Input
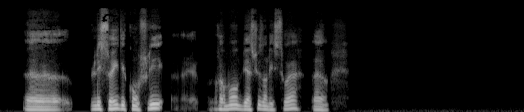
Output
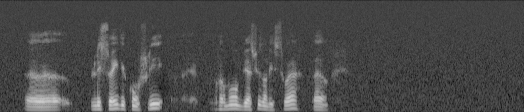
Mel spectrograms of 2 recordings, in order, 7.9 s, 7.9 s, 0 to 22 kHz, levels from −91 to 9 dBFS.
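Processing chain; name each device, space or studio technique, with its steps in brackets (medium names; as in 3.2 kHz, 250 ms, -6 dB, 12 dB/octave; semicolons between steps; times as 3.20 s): dictaphone (band-pass 310–4000 Hz; level rider gain up to 11.5 dB; wow and flutter; white noise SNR 21 dB); 2.24–3.54 s: dynamic bell 860 Hz, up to -6 dB, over -31 dBFS, Q 0.71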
